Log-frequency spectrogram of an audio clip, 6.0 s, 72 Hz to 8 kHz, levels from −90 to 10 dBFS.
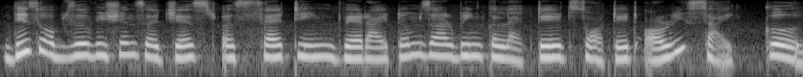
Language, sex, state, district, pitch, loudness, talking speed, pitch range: English, female, Gujarat, Valsad, 250 Hz, -16 LUFS, 130 wpm, 235-270 Hz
